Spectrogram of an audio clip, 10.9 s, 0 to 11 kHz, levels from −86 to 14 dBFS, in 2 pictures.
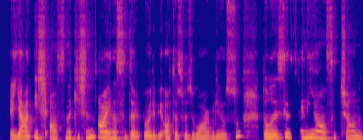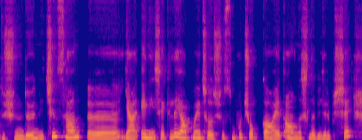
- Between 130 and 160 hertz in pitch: No, high, 225 Hz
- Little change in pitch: No, average, 3.8 semitones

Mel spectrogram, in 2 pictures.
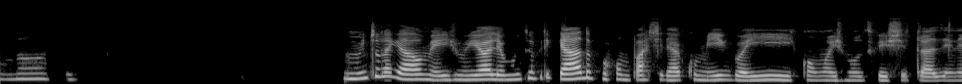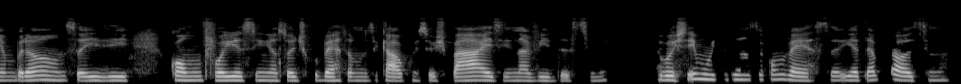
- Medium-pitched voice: No, high, 195 Hz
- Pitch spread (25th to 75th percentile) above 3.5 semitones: No, average, 2.9 semitones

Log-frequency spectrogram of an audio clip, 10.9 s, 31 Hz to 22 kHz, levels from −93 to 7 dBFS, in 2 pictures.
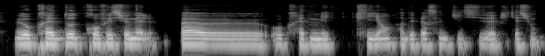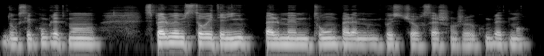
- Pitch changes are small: Yes, narrow, 1.7 semitones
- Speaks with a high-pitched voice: No, low, 120 Hz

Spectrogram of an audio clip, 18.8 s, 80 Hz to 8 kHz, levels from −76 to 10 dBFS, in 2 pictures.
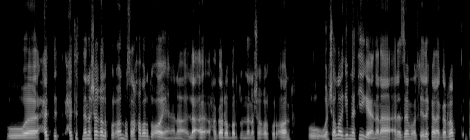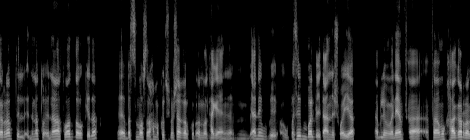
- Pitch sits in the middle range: Yes, medium, 145 Hz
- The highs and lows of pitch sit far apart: Yes, wide, 6.1 semitones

